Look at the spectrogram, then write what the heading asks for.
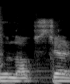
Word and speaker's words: Lobstr: I'm saying uh lob as your account to Lobster because it's a same pronunciation so that's for the video and if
